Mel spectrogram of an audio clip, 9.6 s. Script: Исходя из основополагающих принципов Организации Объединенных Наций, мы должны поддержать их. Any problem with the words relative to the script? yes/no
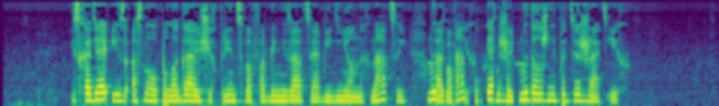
yes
